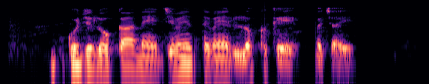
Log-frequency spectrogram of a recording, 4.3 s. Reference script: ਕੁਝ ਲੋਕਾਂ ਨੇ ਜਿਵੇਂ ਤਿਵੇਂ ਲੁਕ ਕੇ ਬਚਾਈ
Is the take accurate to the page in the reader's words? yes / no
yes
